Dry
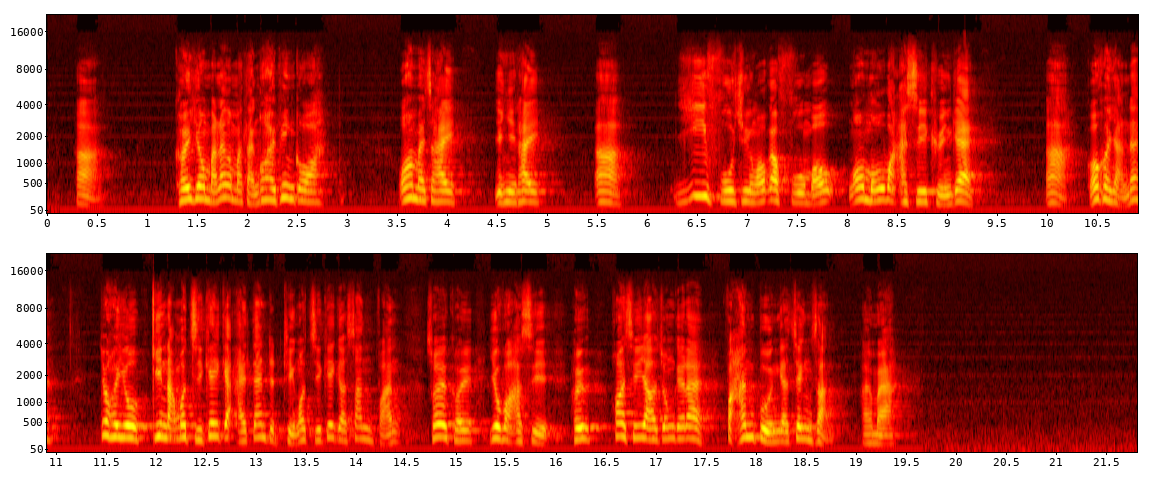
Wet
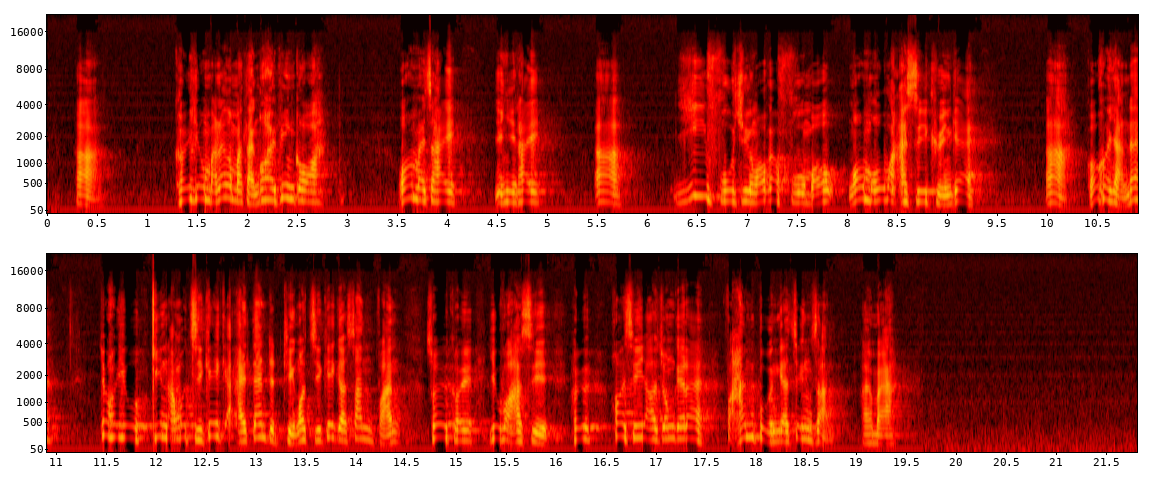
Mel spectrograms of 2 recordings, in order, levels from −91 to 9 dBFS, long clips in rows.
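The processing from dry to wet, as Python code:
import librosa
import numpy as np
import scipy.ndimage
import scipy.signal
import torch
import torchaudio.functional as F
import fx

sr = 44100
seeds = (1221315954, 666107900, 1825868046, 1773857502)

y = fx.over_compress(x, sr, threshold_db=-27.0, ratio=-0.5)
y = fx.cheby_harmonics(y, sr, harmonics=(7,), levels_db=(-26,), full_scale_db=-3.5)
y = fx.hpss(y, sr, part='percussive', gain_db=6)
y = F.gain(torch.from_numpy(y), -3.0).numpy()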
